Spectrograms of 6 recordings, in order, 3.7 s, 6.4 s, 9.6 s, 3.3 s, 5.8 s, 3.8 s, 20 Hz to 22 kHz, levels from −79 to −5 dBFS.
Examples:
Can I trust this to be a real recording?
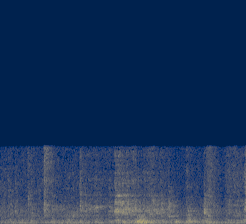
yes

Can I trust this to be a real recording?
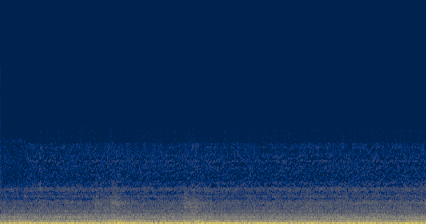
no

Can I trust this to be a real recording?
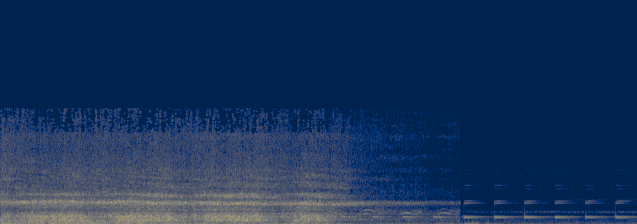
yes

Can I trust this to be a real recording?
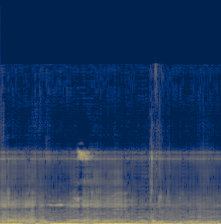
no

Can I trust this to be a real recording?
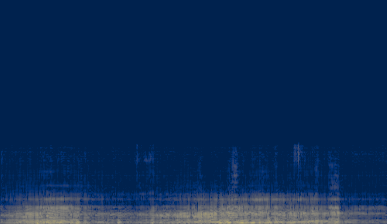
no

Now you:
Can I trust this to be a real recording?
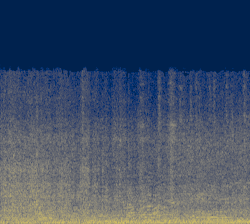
yes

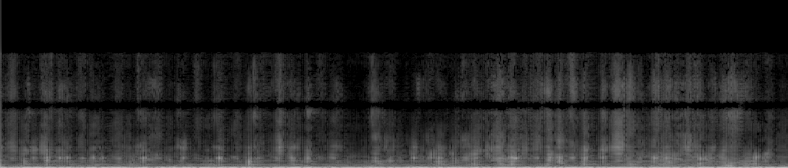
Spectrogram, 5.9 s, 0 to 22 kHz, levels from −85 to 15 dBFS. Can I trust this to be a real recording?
no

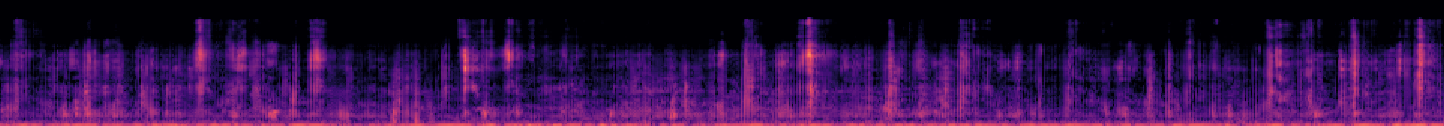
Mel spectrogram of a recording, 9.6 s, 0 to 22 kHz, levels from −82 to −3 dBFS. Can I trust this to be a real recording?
no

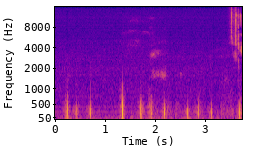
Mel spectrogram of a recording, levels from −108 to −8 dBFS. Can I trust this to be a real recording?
no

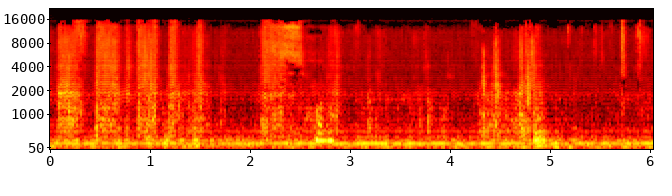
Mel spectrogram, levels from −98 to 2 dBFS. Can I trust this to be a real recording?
no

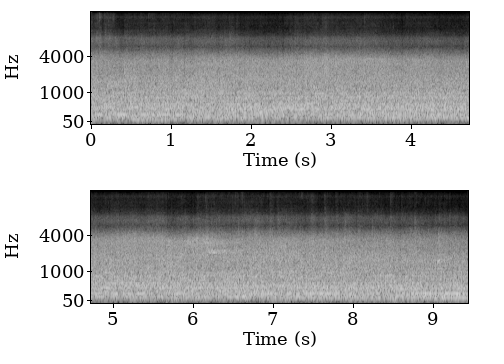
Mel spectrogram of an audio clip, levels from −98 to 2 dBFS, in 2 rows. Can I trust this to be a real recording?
yes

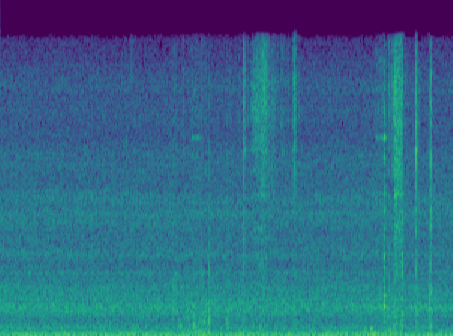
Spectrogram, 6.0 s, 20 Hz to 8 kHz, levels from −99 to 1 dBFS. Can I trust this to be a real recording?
yes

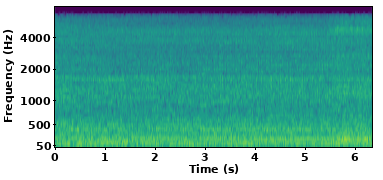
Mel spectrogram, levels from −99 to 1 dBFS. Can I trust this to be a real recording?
yes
